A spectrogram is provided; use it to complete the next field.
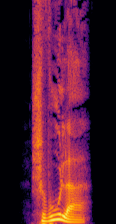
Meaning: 1. gay man 2. gay, homosexual (of unspecified gender) 3. inflection of Schwule: strong genitive/dative singular 4. inflection of Schwule: strong genitive plural
- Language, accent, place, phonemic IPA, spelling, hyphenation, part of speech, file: German, Germany, Berlin, /ˈʃvuːlɐ/, Schwuler, Schwu‧ler, noun, De-Schwuler.ogg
